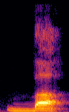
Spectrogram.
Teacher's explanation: ہونٹوں کے تر حصے آپس میں ملے تو با ادا ہوتا ہے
